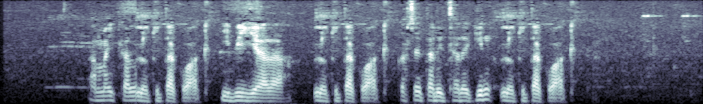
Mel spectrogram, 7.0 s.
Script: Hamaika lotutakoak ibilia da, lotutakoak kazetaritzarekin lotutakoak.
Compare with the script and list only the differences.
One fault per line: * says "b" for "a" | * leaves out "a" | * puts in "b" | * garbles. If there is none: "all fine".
all fine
